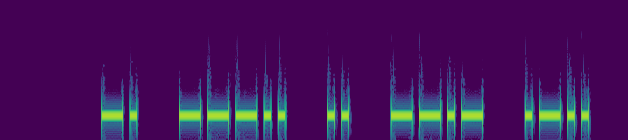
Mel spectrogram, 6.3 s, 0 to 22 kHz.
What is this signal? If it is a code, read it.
Morse code, heard as a keyed tone, about 17 wpm, spaced as for 12 wpm, 700 Hz. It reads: N8IQL
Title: USA Call Signs - 2x Character Spacing - 17wpm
